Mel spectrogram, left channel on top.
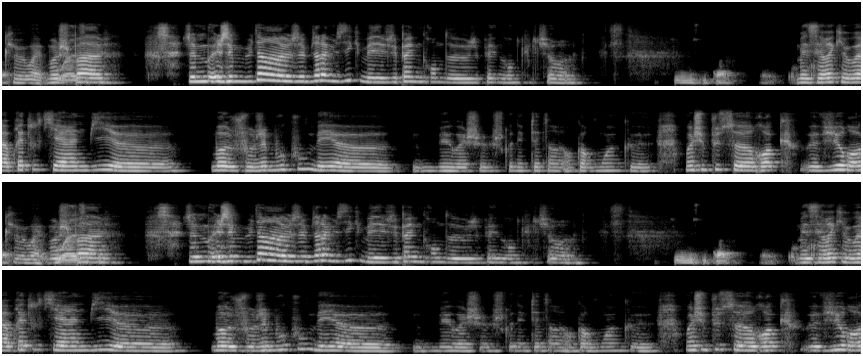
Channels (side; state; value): both; normal; correlation 0.59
